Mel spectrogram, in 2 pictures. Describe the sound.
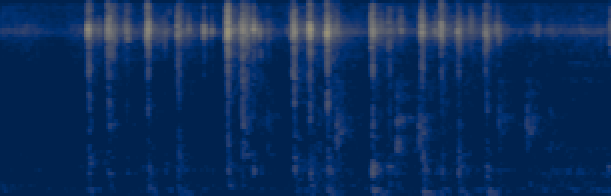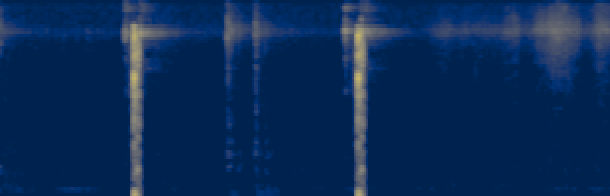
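Computer keyboard keys tap in a quick, irregular run as an email address is typed into a website login form. After a pause, two sharper, louder clicks follow.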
